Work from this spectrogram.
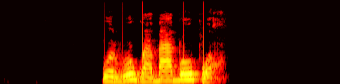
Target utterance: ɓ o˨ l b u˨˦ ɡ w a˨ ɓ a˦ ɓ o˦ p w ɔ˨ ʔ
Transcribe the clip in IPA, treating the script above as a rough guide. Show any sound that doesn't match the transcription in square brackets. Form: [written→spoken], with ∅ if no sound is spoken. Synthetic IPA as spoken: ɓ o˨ [l→ɾ] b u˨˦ ɡ w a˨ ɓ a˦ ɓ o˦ p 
